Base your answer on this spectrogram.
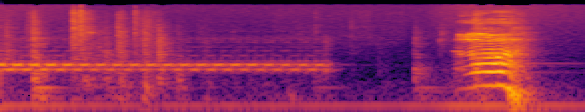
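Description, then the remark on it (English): A landline telephone, located behind a TV, rings with a steady, buzzy electronic trill for about a second and a half, then stops; a brief voice follows after a short pause. “What is my landline ringing for?”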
